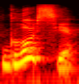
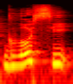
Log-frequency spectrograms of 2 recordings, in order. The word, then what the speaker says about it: Glossier: состояние исступления это бренд из нью-йорка которая называется классе и этот бренд который произносится именно так вроде по словам американских блогеров и часто в америке даже критикуют тех блогеров которые говорят неправильно которые говорят glacee р то есть надо как-то говорил о силе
